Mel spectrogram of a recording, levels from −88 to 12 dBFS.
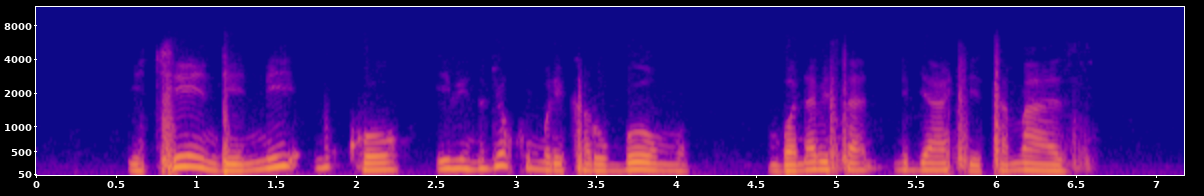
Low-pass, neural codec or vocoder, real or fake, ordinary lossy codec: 7.2 kHz; none; real; Opus, 24 kbps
